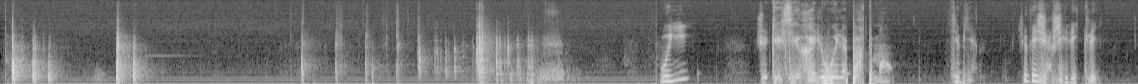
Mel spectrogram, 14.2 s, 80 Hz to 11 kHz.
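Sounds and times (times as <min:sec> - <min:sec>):
steady low hum: 0:00.0 - 0:14.2
knocking on the door of a concierge's lodge: 0:00.1 - 0:00.8
speech: 0:08.3 - 0:08.7, 0:09.5 - 0:11.2, 0:11.9 - 0:13.8.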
